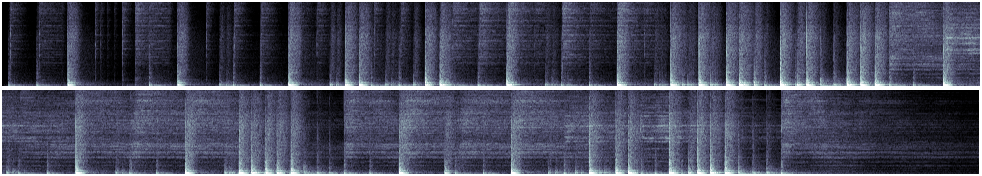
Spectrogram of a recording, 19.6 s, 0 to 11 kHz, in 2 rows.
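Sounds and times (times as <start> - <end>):
close snare drum: 0.1 - 18.1.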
